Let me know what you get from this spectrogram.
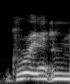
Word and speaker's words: Granton: We have Carrie Williams of Granton? – Granton Manor Haunt. G-R-A-N-T-O-N.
